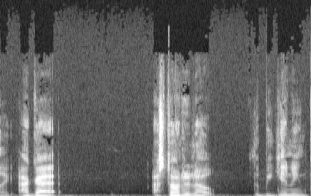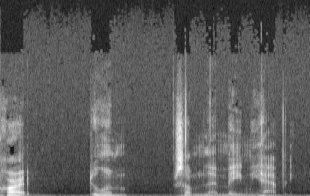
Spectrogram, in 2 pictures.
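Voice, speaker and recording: Vocal fry in a man's very deep, low voice, moving at a moderate pace. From Baltimore, West Side. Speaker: singer. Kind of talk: casual chat. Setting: studio. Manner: animated.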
